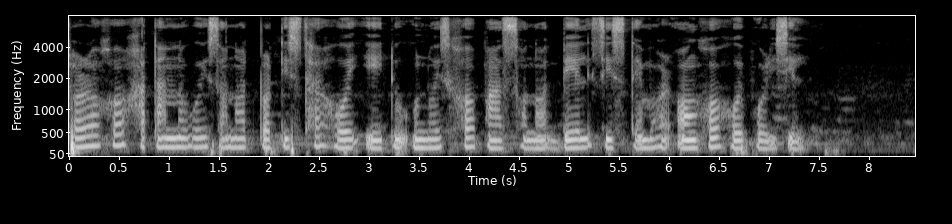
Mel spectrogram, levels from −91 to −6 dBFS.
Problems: none marked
